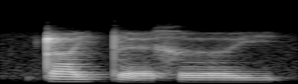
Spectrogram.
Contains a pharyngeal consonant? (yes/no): no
